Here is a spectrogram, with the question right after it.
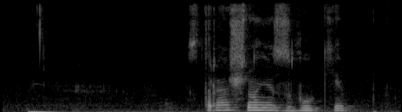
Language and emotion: Russian, neutral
